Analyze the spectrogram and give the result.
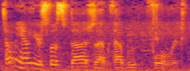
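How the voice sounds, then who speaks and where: A man races through casual live commentary on his own speedrun, his mid-range voice swooping wildly in pitch. His humor is wry and understated, and loud video game music sits behind the voice.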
